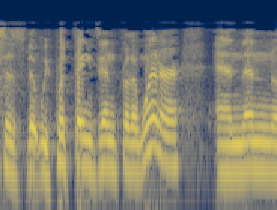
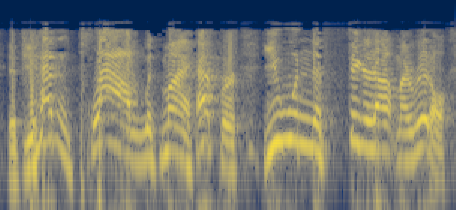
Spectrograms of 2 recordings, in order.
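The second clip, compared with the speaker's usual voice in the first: taunting riddle; 9 semitones higher than usual. Retold or imitated. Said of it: "the way he riddled it back to them".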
